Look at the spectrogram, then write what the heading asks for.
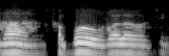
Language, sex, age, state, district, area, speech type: Odia, male, 18-30, Odisha, Malkangiri, urban, conversation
